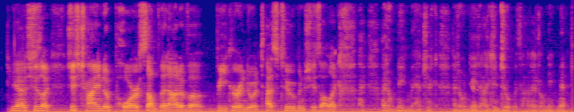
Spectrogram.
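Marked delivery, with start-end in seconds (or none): 5.4-8.6 acted, jittery, hushed, repetitive voice. Retelling a show scene, imitating a character desperately craving magic: imitating someone tweaking out. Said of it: "she's all fucking tweaking out again".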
